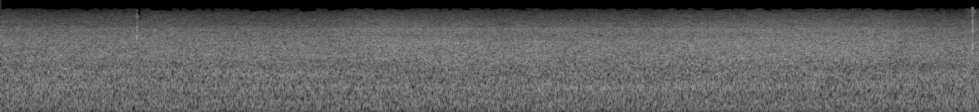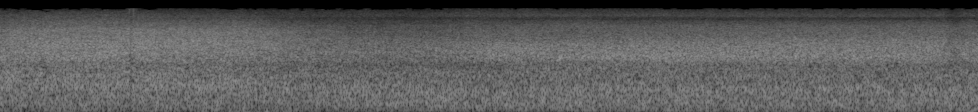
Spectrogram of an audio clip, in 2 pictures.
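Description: Water pouring over a concrete dam spillway into the pool below: a steady, unbroken rushing noise.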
